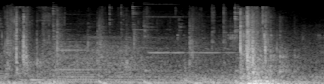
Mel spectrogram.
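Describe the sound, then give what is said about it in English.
A motel room door rattles and scrapes as a man struggles with it, several knocks and jiggles building to a louder bang as it is shoved open, with no voices. “If he could ever get the door open.”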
